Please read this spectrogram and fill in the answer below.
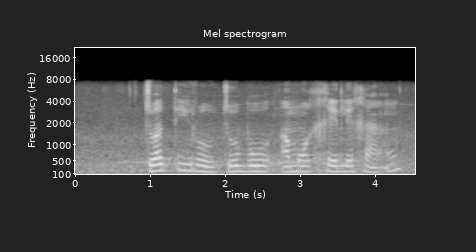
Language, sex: Tswana, female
